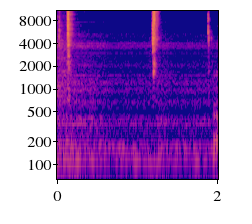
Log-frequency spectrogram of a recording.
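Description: Near silence with a few faint, short clicks, the clearest a little over a second in: light handling of cardboard trading-card boxes.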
